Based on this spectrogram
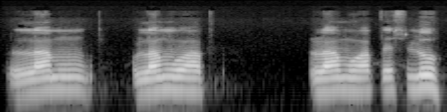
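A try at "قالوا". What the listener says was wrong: লাম ওয়াও পেশ, এখানে আপনি পড়লেন লাম ওয়াও পেশ লু, যে কাফ নয়, যে কফ, গোল কফ এটা, জি।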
